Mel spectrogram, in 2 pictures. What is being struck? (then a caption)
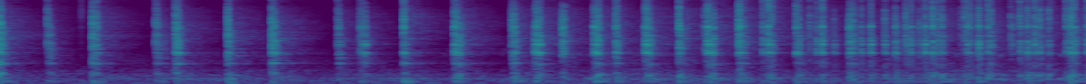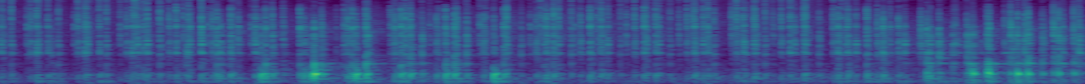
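Wooden tabletop. Very long blue acrylic nails on both hands tap a large, solid, flat wooden tabletop. Sharp, bright clicks start as spaced single taps, then speed up into a dense, rapid, typing-like flurry that grows slightly louder toward the end.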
